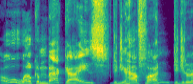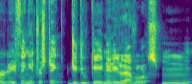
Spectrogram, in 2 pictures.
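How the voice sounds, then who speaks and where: Putting on a character voice, a man talks at a fairly high pitch and a fairly slow pace with hardly any pauses. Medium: actual play. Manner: rambling, sheepish.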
